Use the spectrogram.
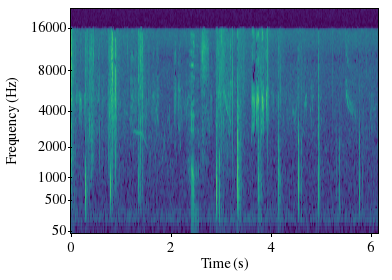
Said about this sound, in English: What happened to my footsteps? They just faded away. Phew, they're back. That's better.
